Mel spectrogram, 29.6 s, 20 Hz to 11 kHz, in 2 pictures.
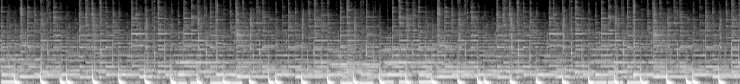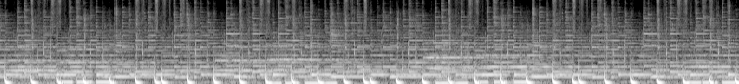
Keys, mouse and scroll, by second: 5.3 alt+click, 5.7 alt+click, 7.9 z, 9.5 right click, 10.5 click, 12.3 right click, 14.6 right click, 15.9 right click, 16.2 shift+right click, 17.1 alt+right click, 18.3 right click, 20.1 right click, 21.2 right click, 22.1 right click, 22.6 alt+click, 25.2 d, 27.3 right click, 28.4 right click, 28.9 right click.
